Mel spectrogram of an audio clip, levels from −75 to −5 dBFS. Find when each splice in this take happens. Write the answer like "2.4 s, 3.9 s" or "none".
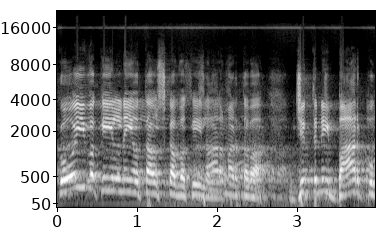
2.0 s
